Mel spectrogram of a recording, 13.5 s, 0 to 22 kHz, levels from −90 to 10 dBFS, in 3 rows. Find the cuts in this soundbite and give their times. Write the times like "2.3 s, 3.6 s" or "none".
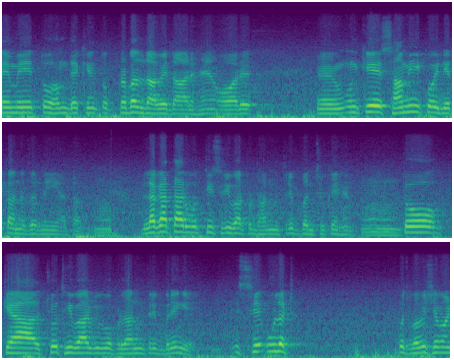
5.7 s, 11.1 s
